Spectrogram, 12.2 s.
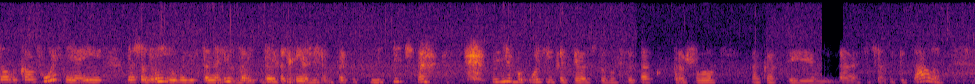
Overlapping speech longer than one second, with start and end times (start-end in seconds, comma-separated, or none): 2.5-4.1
